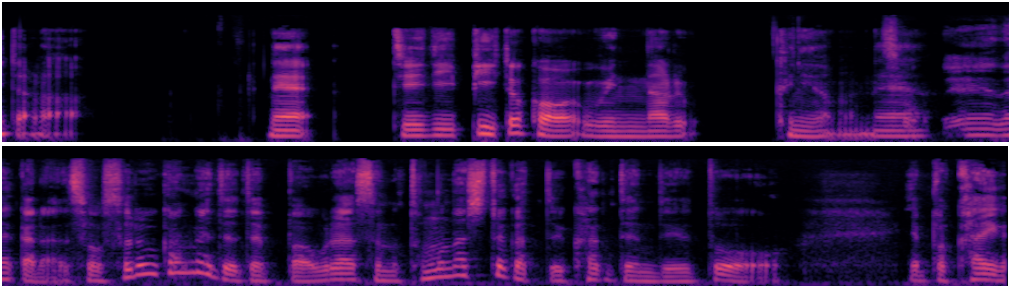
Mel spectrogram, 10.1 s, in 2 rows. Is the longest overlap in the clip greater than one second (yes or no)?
no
